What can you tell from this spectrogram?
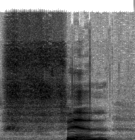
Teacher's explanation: a stop sound that just air stops and then releases, versus the F sound I can hold and continue as long as I need to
